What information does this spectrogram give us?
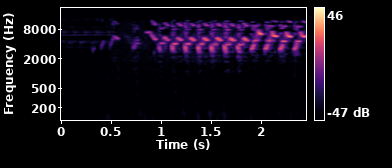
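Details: A goldfinch's song, meant to announce presence and attract females: a few soft, high single notes that quickly swell into a dense, loud, tinkling twitter of rapid repeated elements.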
